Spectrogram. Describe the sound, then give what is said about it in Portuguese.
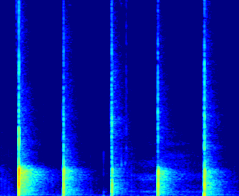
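Five crisp hand claps from a lone clapper in a slow, even rhythm, each sharp and short with a brief fade, separated by quiet gaps. “Uma salva de palmas para mim.”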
